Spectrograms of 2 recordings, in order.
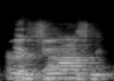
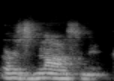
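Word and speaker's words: Erznoznik: Okay, this is Erznozik. Erznozik.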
